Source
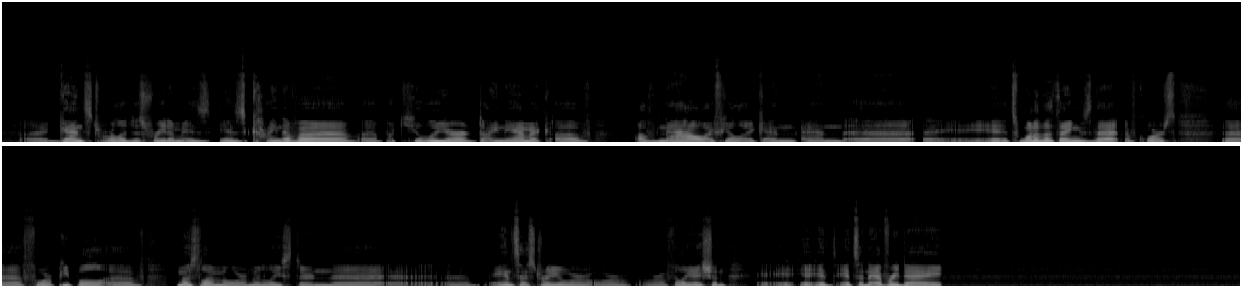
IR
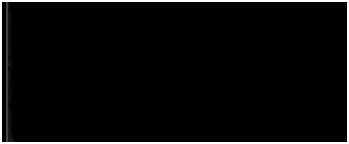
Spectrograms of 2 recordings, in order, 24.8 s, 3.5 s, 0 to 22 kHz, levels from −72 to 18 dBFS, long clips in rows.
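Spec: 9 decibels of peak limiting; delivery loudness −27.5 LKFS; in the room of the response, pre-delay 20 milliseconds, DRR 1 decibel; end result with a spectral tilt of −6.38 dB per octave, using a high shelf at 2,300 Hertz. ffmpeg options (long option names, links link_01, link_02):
-filter_complex "[0:a]highshelf=frequency=2300:gain=4.5,alimiter=limit=-21.5dB:level=0:latency=1,asplit=2[link_01][link_02];[1:a]atrim=start_sample=2205,adelay=20[link_03];[link_02][link_03]afir=irnorm=-1:irlink=0,volume=2.5dB[link_04];[link_01][link_04]amix=inputs=2:normalize=0,volume=2.5dB"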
